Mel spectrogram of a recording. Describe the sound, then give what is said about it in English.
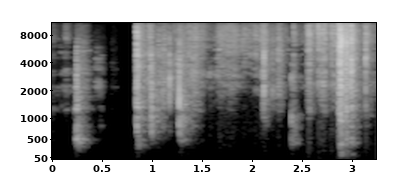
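Paper torn up during a New Year ritual of letting go of old habits: a short ripping burst, a pause, then a longer run of quiet tearing and crinkling rips. “I invite you to tear it up.”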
